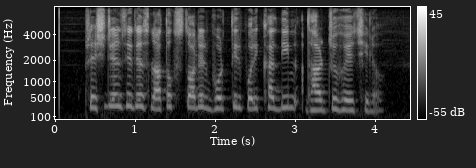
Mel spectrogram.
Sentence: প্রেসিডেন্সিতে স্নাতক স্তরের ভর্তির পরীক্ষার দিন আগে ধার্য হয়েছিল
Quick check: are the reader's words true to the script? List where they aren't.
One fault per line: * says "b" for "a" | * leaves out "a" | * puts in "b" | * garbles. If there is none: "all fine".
* leaves out "আগে"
